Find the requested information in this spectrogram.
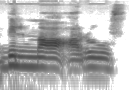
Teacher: با کے ساتھ لام ساکنہ ہے، ہلانا نہیں ہے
